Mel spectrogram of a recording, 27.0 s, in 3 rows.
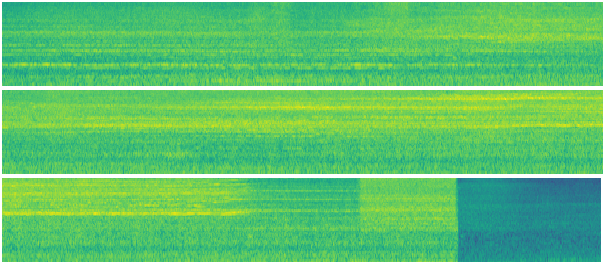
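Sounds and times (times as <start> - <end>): high-pitched wheel squeal: 3.7 - 24.9.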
